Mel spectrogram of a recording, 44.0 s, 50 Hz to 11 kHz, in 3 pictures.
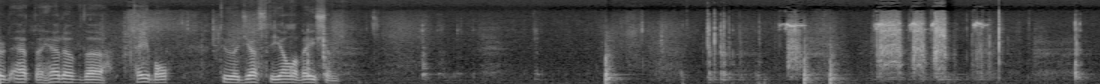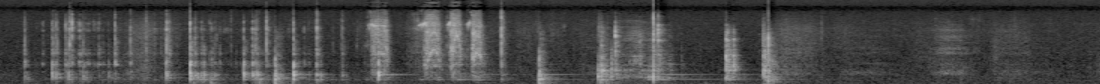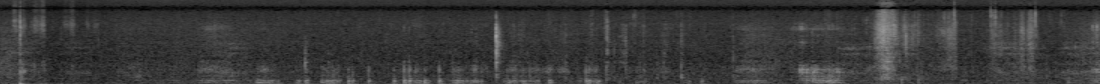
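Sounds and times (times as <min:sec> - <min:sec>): short scrapes: 0:41.0 - 0:42.1.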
